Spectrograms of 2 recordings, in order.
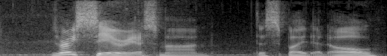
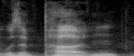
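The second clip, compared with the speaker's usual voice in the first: ordinary talk, nothing marked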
